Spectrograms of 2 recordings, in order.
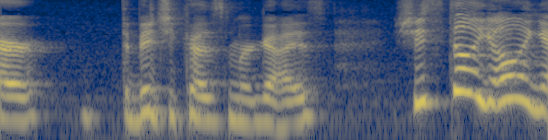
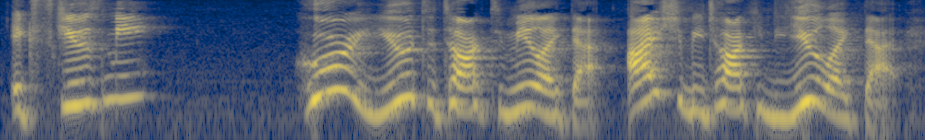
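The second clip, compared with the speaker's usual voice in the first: retorts in an offended, raised voice; indignant outburst; 3 semitones higher, 7 dB louder than usual. Retold or imitated. Customer scolds cashier, louder and indignant. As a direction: bristle and hit back at the cashier.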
